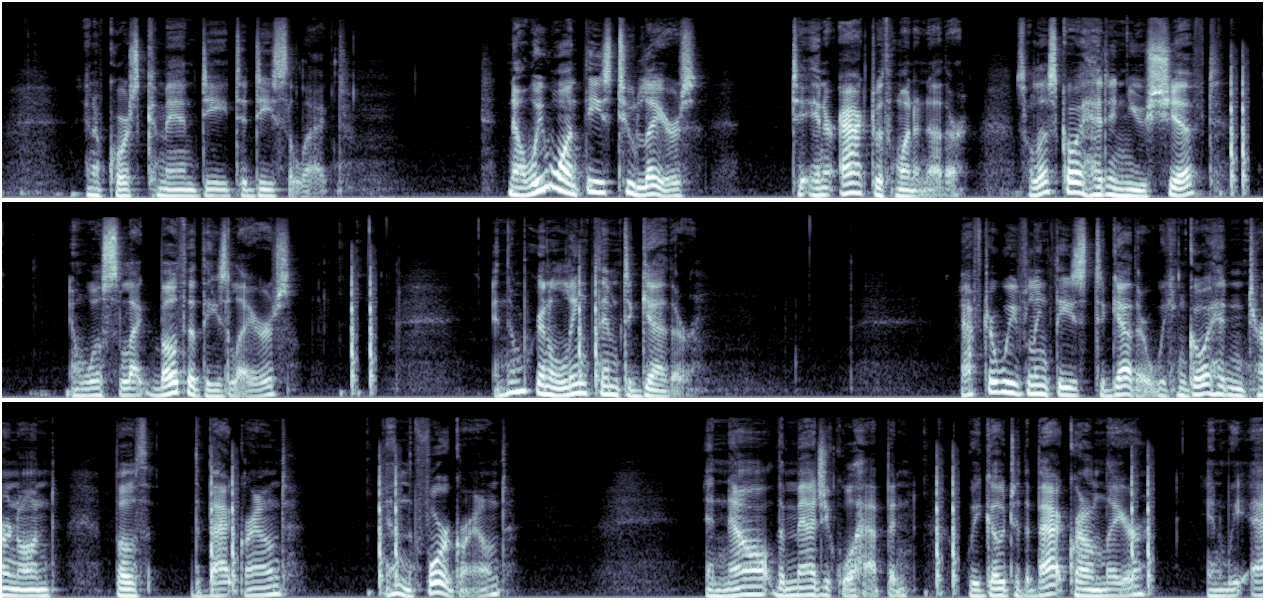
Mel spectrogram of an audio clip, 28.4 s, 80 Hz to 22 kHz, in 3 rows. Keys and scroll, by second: 0.9 super+d.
